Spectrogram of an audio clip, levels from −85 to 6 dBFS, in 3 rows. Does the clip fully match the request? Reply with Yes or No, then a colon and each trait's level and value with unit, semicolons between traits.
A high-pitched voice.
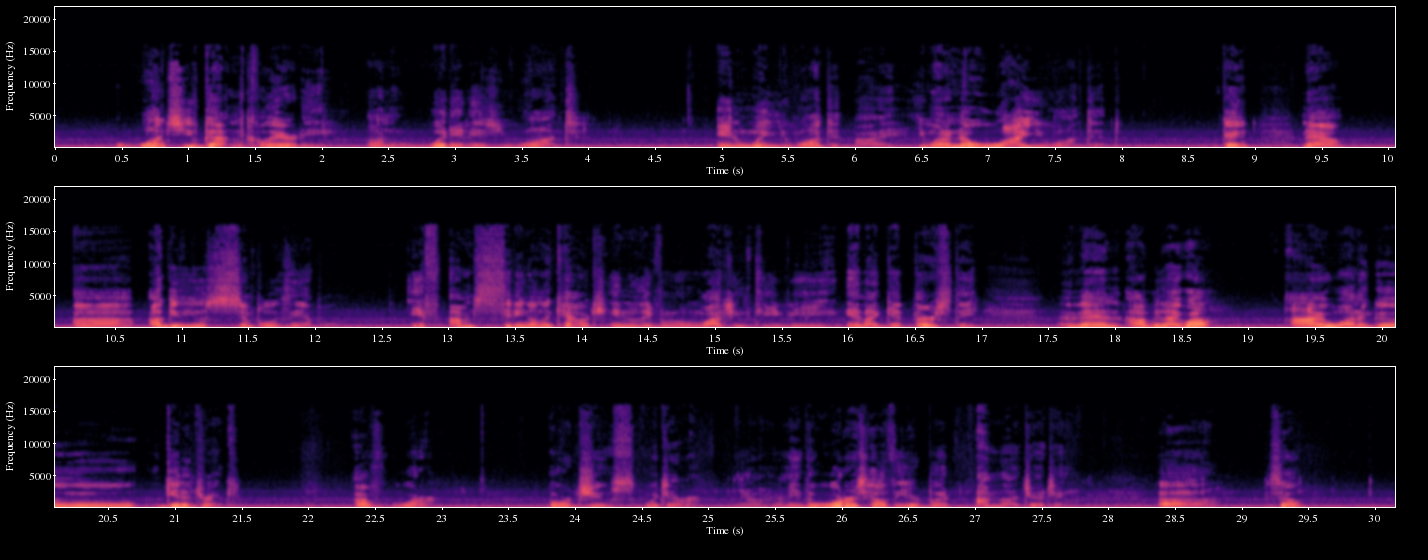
No: low, 110 Hz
